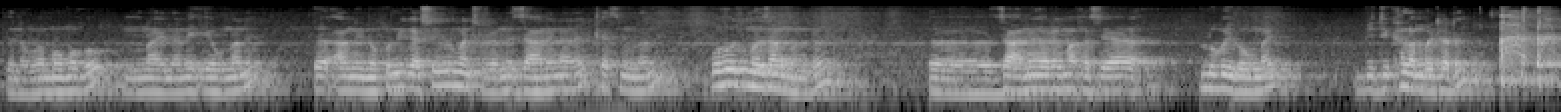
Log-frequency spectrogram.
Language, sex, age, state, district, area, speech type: Bodo, male, 45-60, Assam, Chirang, urban, spontaneous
